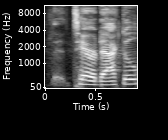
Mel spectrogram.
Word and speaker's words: pterodactyl: I can understand if my shit was spelled like pterodactyl, because have you seen the P in that bitch? Yeah, nobody. What P? Exactly. What P? There's a P.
